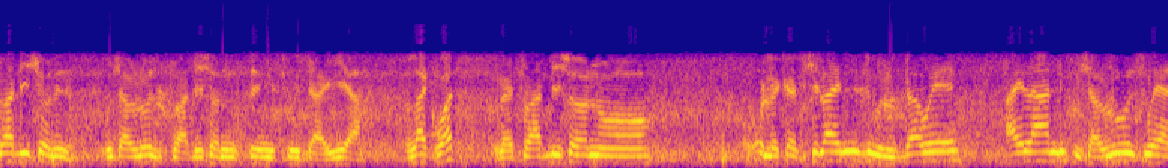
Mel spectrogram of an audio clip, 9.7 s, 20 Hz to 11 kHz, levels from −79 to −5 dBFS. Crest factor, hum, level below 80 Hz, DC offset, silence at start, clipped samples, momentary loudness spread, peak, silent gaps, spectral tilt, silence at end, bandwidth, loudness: 12 dB; none; -56 dBFS; under 0.1%; 0 s; under 0.1%; 7 LU; 0 dBFS; none; -9 dB/octave; 0 s; 3.9 kHz; -12 LUFS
